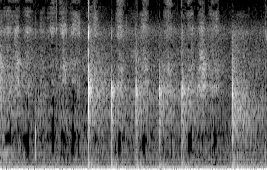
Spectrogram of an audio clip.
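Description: Pen or chalk scratches out algebra on paper or a board in quick, close strokes with brief pauses, faint and without speech.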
